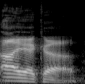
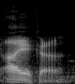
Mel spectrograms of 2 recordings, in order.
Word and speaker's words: Ayaka: I thought it was Aayaka. It is Aayaka. Palon just pronounces her name wrong because they freaking just let the voice actors do American pronunciations instead of proper pronunciations.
